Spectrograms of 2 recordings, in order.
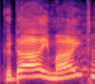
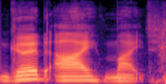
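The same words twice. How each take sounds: First: High, loud put-on Aussie; Australian accent. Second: Slow, separated words. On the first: Podcaster shows how to sound Australian, loud high Aussie accent. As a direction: belt out a hammed-up Australian greeting. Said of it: "If I wanna sound like Australian, I'd be like". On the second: Podcaster obediently repeats three words one by one, slow and deliberate. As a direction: read each word slowly on its own. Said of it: "try saying these three words and not sounding like an Australian". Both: Shown as a demonstration.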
